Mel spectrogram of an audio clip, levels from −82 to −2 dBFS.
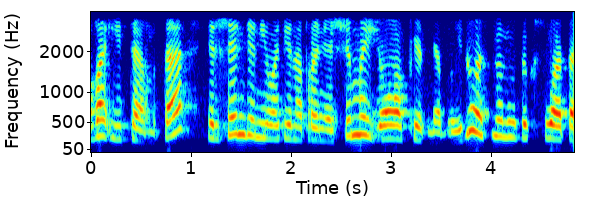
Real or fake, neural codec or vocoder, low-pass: fake; vocoder, 24 kHz, 100 mel bands, Vocos; 3.6 kHz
